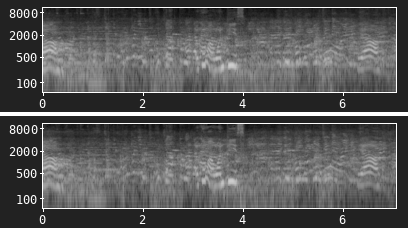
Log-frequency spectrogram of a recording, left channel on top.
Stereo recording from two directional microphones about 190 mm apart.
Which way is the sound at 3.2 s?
5° right (ahead or behind).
